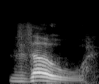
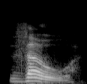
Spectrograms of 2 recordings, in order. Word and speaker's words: though: good uh right here this word is pronounced though though though yeah so the GH is not pronounced in this word okay okay all right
